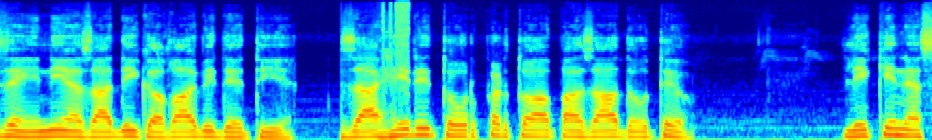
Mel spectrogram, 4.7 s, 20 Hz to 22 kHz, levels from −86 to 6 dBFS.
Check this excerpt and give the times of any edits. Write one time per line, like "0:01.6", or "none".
0:01.6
